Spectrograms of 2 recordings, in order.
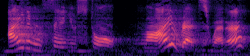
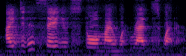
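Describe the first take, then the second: First: The word "my" carries the stress. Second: It is flat, with no word stressed. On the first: The sweater stolen belonged to someone else. "perhaps I said you stole someone else's red sweater" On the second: It is a neutral statement. "I didn't stress any words. I just said it monotone without any stress"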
